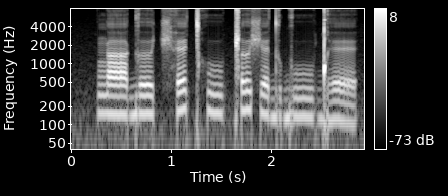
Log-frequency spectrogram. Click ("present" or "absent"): present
